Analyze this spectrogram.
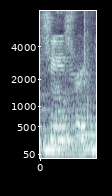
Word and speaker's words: Cheesewring: Is it Cheesewring? It's the Cheesewring, yeah. Cheesewring Hotel. Spelt cheese and then W ring.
